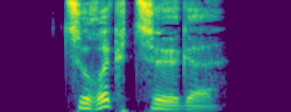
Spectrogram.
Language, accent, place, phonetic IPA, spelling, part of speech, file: German, Germany, Berlin, [t͡suˈʁʏkˌt͡søːɡə], zurückzöge, verb, De-zurückzöge.ogg
- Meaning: first/third-person singular dependent subjunctive II of zurückziehen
